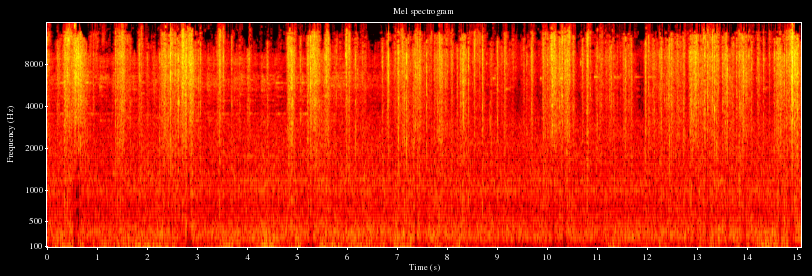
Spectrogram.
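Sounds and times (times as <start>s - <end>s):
puzzle cube clicking as turned: 0.0s - 4.2s, 4.8s - 15.0s.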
